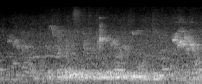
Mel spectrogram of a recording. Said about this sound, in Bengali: চমৎকার আরও এক জোড়া কবুতরের কালেকশন রয়েছে এটা হচ্ছে লক্ষা কবুতরের একটা জোড়া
